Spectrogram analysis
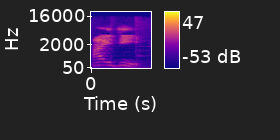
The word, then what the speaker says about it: ID: Okay, remember, la E in English se pronuncia I, okay, ID.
